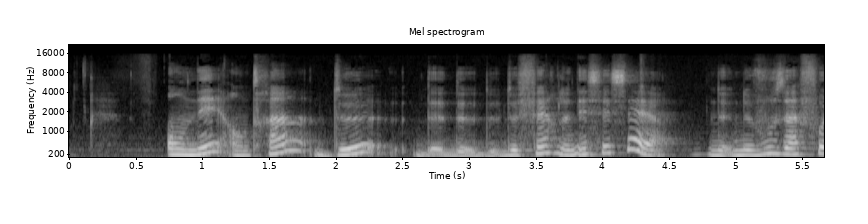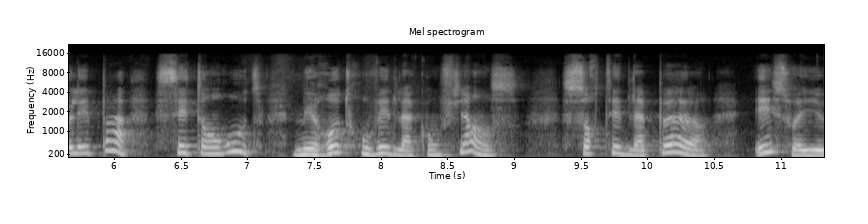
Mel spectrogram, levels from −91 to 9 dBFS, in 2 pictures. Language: French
